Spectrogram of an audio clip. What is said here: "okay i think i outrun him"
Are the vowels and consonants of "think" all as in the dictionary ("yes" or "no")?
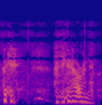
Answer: yes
